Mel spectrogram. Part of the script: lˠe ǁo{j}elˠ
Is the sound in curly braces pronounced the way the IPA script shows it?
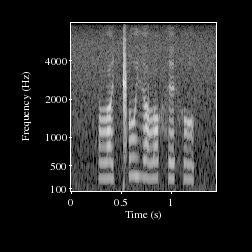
yes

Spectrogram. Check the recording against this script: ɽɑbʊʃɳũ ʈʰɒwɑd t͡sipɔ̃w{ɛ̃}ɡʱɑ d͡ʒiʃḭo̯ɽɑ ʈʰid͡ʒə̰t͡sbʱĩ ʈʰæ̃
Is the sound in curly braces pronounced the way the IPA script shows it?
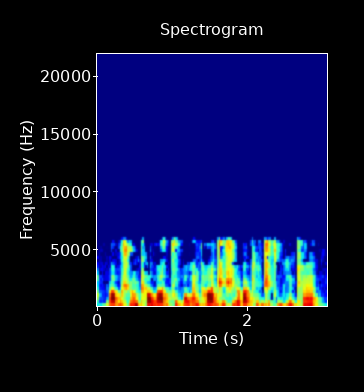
no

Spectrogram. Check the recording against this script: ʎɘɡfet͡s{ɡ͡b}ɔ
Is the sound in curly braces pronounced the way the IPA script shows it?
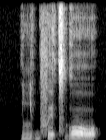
no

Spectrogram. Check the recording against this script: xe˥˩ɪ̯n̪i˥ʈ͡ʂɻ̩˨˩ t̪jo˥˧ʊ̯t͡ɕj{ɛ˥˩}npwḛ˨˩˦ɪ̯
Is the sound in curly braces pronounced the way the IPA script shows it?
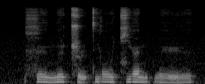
yes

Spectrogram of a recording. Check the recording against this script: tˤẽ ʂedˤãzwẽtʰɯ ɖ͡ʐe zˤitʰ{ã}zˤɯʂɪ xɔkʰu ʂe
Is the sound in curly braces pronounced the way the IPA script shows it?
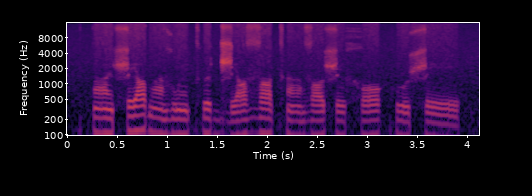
yes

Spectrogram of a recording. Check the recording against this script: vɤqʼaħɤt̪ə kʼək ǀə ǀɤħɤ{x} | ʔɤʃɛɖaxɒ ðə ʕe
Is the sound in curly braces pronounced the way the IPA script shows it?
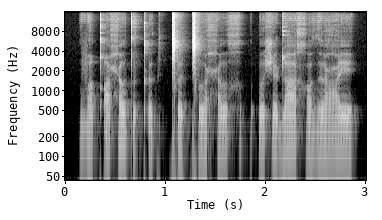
yes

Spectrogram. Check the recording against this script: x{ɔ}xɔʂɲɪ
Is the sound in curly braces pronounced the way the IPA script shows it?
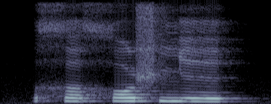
no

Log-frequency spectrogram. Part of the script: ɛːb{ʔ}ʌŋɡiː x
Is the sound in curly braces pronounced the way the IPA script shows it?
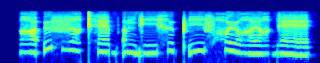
yes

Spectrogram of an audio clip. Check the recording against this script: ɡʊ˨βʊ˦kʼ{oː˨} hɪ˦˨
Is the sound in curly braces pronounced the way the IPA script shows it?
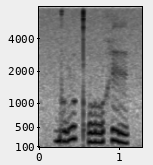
yes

